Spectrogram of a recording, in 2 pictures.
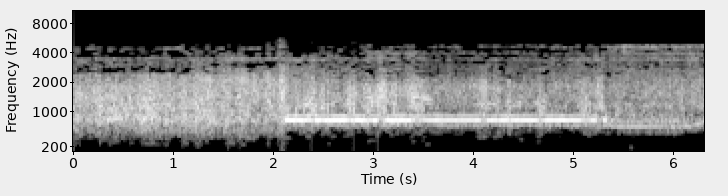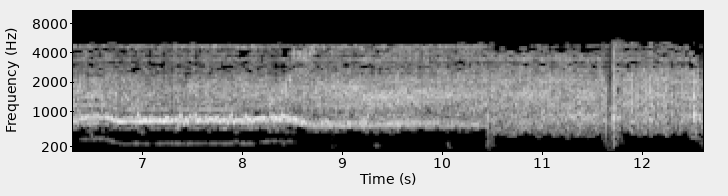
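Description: CB radio receiver tuned to the 27 MHz band during skip propagation, giving a steady, narrow-band hiss of static. A steady whistle sounds from about two seconds in to about five seconds. Then come wavering tones, a higher one with a lower one beneath, which fade out a few seconds before the end.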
